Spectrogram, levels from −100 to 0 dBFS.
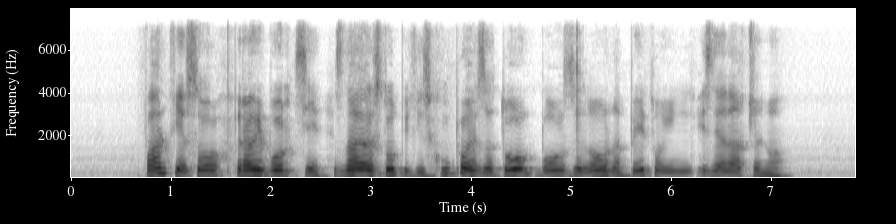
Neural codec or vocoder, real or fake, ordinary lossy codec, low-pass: autoencoder, 48 kHz, 32 numbers a frame, DAC-VAE, trained on Japanese speech; fake; none; 7.2 kHz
